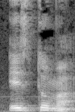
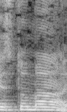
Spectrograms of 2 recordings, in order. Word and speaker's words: estomac: pour estomac attention à estomac là aussi je vous conseille d'aller le voir dans le dictionnaire parce qu'estomac a une consonne muette qu'on prononce dans le sud de la France parfois 4 est-ce que c'est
